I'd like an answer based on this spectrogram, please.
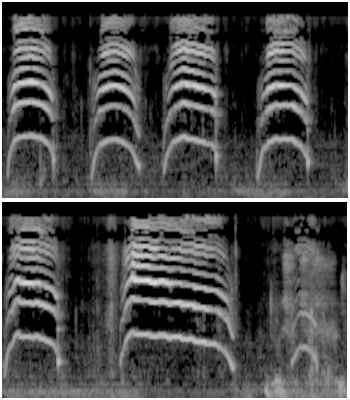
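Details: Emergency-fostered kitten siblings being toilet trained: six loud arched meows about a second apart, the last one drawn out longer, followed by a soft rustle and a quieter final mew.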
